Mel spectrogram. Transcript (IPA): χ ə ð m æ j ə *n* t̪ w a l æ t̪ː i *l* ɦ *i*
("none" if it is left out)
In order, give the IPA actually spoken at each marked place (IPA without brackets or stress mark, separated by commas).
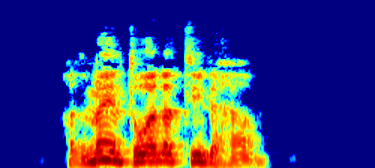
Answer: n, l, æ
